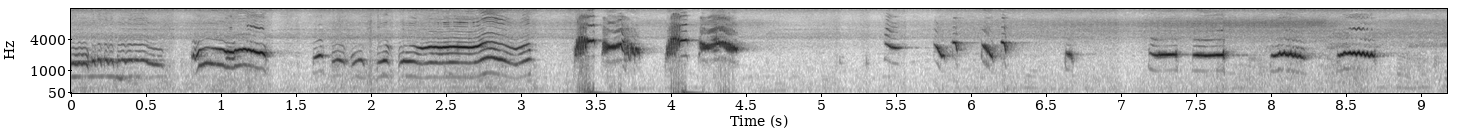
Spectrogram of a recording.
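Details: A hwamei sings varied phrases: wavering, warbled whistles that rise and fall, a few harsh loud bursts midway, then clear slurred notes repeated at the end.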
